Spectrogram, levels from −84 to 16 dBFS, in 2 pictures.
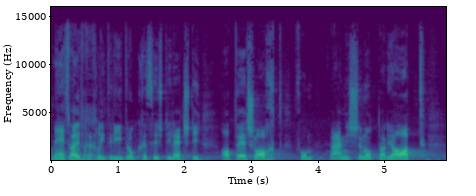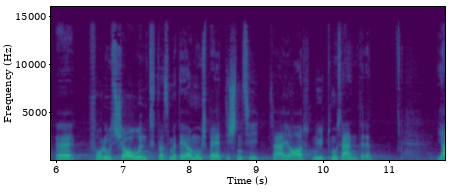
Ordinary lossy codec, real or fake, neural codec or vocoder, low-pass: none; real; none; 14.4 kHz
